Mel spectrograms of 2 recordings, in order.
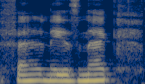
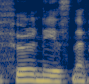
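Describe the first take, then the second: First: The first vowel is said with spread lips. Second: The first vowel is said with rounded lips. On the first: It is the regional dialect form. "hanem felnéznek" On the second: It is the standard form. "nem fölnéznek"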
